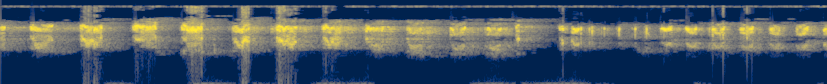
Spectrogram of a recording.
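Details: Swiftlets giving a roosting call: high, buzzy chirps repeated quickly and unevenly, a few loud clicks early on, then the chirps become shorter and faster toward the end.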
